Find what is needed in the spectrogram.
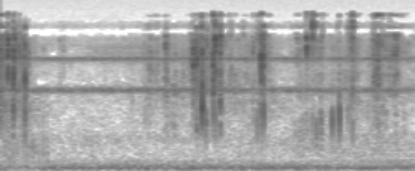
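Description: Quiet outdoor ambience at night: a steady low rumble and a faint steady high tone, with a few soft crunching steps on grass near the middle.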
